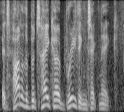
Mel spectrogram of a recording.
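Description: New Zealand male reporter, higher-pitched voice, measured news read, light hiss behind. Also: animated. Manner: measured, scripted delivery.

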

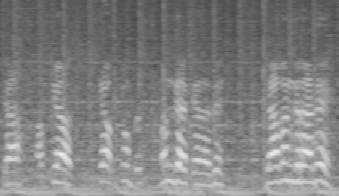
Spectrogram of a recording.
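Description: A young man plays a stern bystander who takes charge of a street quarrel. He barks short commands again and again in a very high voice, with faint music underneath. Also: fairly quick. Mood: interrogating. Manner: commanding, repeats curt orders. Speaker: actor in a staged vlog skit. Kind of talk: staged street drama.

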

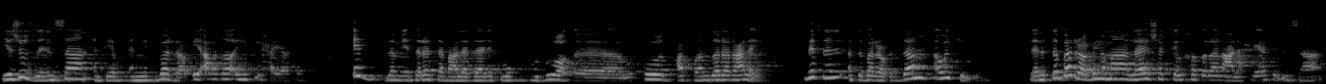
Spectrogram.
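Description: A woman teacher talks her students through a recorded lesson at a brisk clip. Her voice sits at an ordinary middle pitch, and she keeps turning to the student directly, with short filler sounds between points.

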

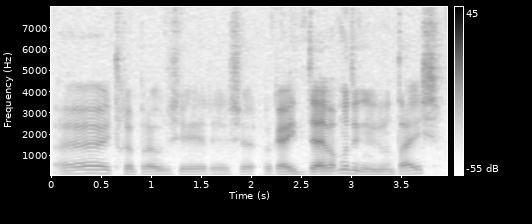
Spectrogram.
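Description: A man's voice: medium pitch, measured pace, slight background noise. A man chatting casually on a livestream, distracted and talking to his chat and a friend. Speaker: livestream host.

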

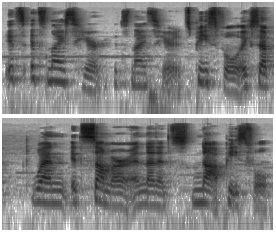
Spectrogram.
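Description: Chatting with viewers through live chat, a young woman from Portugal rambles and giggles on a headset at her desk in a small room. Her medium-pitched voice is animated and fairly bright at normal speed, with soft background music.

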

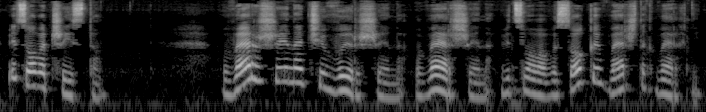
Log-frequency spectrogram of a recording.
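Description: A woman teaching a primary school language lesson, dictating words slowly and then explaining quickly, often dropping to a whisper at phrase ends. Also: medium pitch, a little mellow. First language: Ukrainian.

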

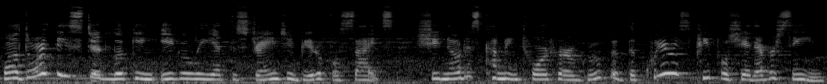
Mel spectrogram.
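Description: A woman reads a children's storybook aloud with a warm, expressive, rather high voice at normal speed and few pauses. She lifts her voice slightly for quoted lines and now and then stumbles and restarts a word. The audio is poor, with slight background noise.

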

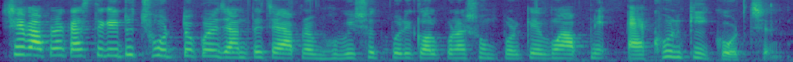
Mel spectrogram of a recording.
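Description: A woman's voice: on the high side, fairly quick. A young woman hosting a televised cooking segment, chatty and upbeat, often dropping in English phrases. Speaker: TV cooking show host.

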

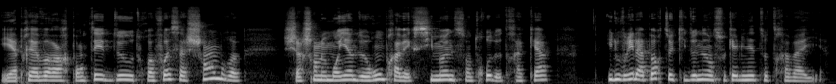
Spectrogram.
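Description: A woman reading an old novel aloud on a livestream. Her narration is steady, at a middling pitch, with a stumble and a correction here and there. The voice stays even and attentive to the text. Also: brisk. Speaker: reader.

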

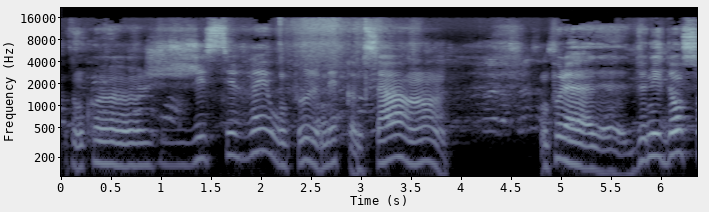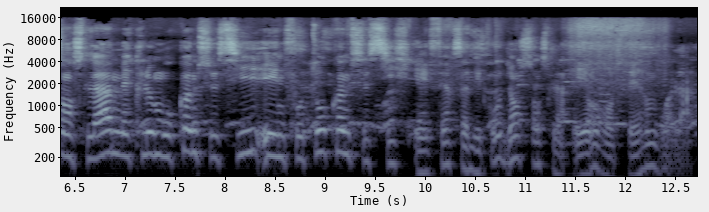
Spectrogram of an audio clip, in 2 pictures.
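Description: A woman's voice: medium pitch, darkish tone. Gushing woman showing off scrapbook papers. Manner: enthusiastic, gushing over papers with many fillers; addresses viewers affectionately. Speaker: scrapbooking vlogger. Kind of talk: casual product haul show-and-tell.

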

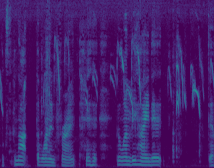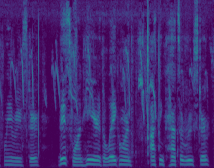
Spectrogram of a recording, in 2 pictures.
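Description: With a phone or handheld camera at arm's length, a middle-aged woman films her homestead outside and chats in a folksy vlog style, sometimes turning to talk to her chickens. Her voice is on the low side and darkish, and there's a little hiss or hum.

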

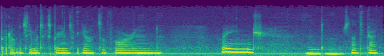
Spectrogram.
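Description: Musing unhurriedly over a game, this soft-spoken man keeps his ASMR commentary low-key yet lively in intonation. His hushed voice at times turns to a whisper, and background noise is clearly audible.

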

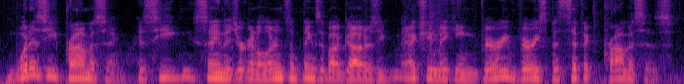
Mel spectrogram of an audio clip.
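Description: A man's voice: mid-range voice, fairly quick, a little hiss or hum. A man hosting a podcast, giving casual, explanatory commentary. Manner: conversational, explanatory. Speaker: podcast host.

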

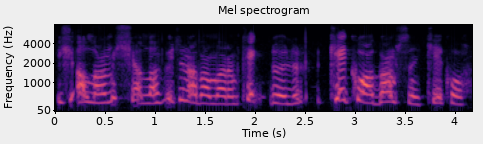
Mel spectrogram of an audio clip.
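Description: High-voiced excitable female gamer. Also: a little fast, vocal fry. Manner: excitable, exclaims and grumbles at opponents. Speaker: gaming video creator. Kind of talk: casual gameplay commentary. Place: bedroom at home. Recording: slightly dull lo-fi recording.

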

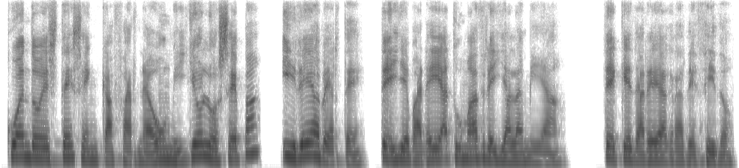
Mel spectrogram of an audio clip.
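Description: A woman reading the lines of a calm, patient grown male teacher in a gentle, reassuring way, in her own voice. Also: low voice, no echo, natural voice.

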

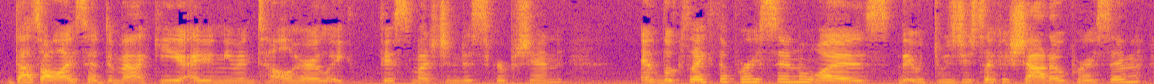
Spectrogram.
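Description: A woman's voice: mid-range voice, fairly even intonation, moderate pace. Young American woman, distant and noisy mic. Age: young adult. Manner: hesitant, filler-heavy storytelling with "like". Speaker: vlogger staying overnight in a garage. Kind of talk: casual night vlog chat. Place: cluttered garage at night, seated on sofa. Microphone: camera a few metres away. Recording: distant camera mic with background noise.

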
